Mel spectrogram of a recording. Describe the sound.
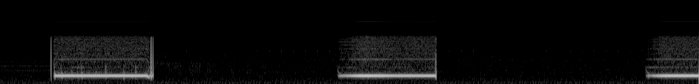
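Telephone line tones: a loud, steady single-pitched beep lasting about a second, repeated three times with gaps of roughly two seconds, alone without voices.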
